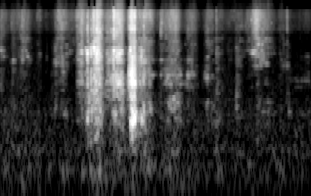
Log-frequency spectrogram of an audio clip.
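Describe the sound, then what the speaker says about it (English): Fingers rub rubber-cement-like adhesive residue off Halloween decorations, producing a few short, close scuffing strokes in quick succession followed by a fainter rub. "all you got to do is rub it off"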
